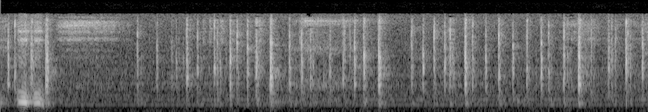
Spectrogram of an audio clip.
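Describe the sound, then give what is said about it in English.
Rapid typing on a computer keyboard: many irregular, crisp key clicks follow one another in an uneven rhythm for the whole stretch, fairly faint and with no voices over them. “I'm going to have to type this in.”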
